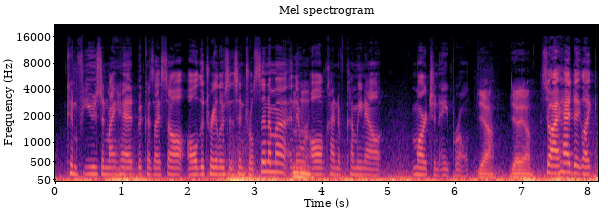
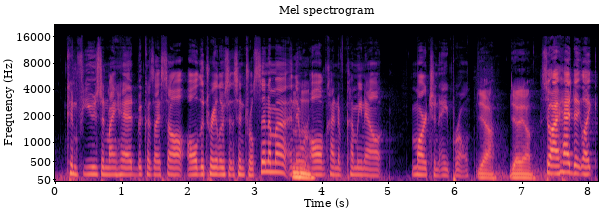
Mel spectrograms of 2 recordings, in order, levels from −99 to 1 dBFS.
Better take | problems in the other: second | low rumble; faint; throughout; 20 dB below the speech

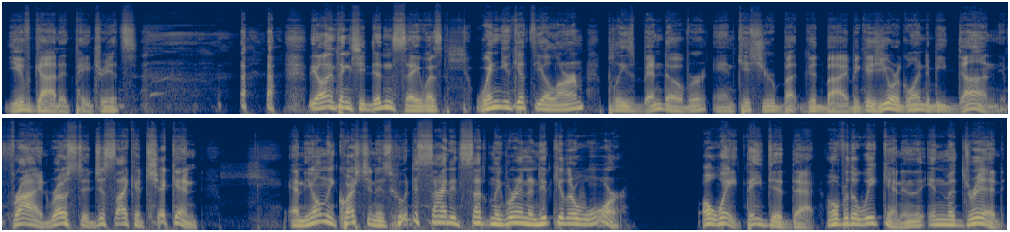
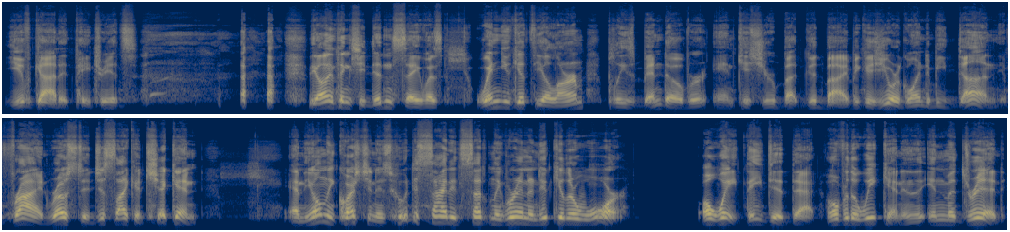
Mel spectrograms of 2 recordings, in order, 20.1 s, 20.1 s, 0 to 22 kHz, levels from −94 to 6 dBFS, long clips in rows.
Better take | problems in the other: first | thin; very; fading below 350 Hz

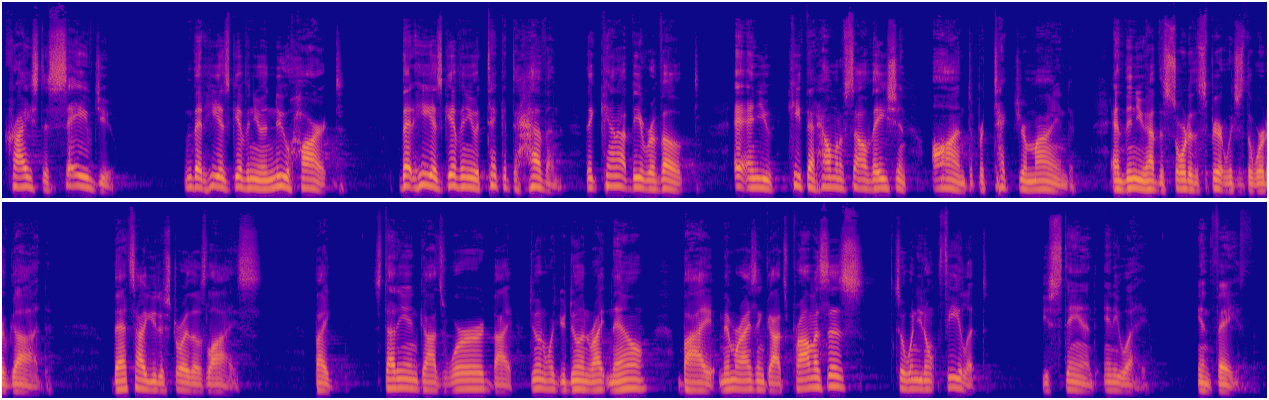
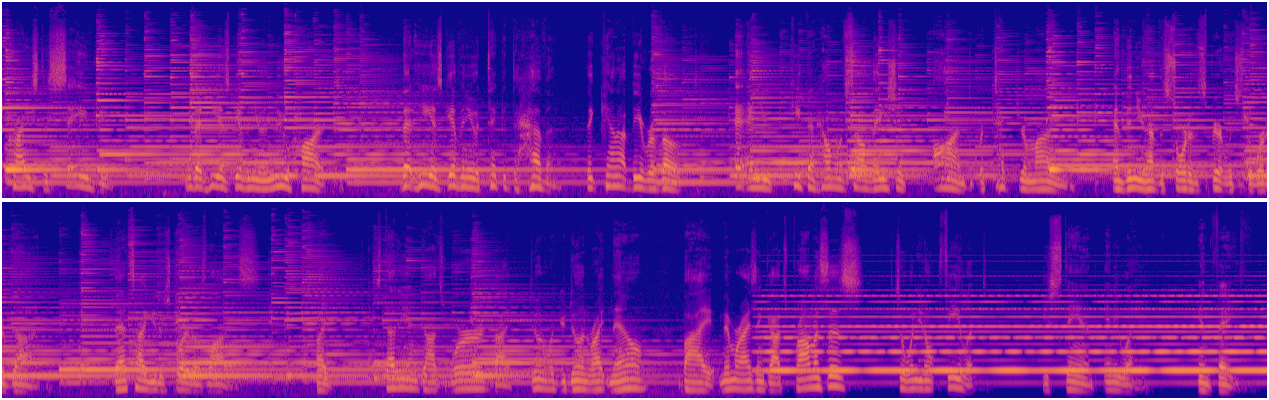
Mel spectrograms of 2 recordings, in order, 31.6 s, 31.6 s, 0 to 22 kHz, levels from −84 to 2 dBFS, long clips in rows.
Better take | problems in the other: first | background music; very loud; throughout; 2 dB above the speech

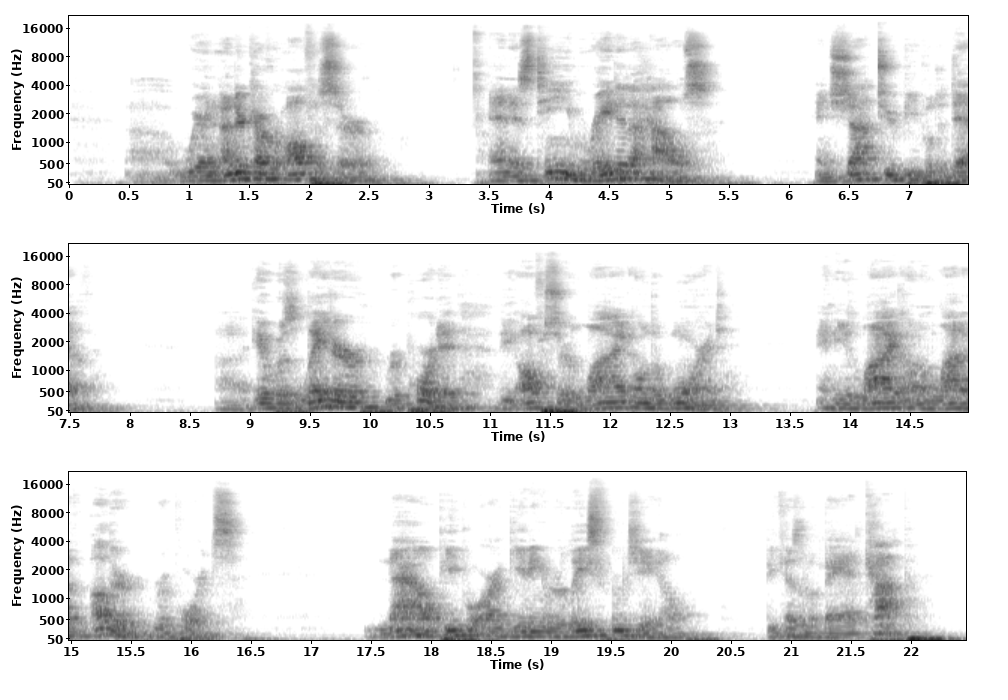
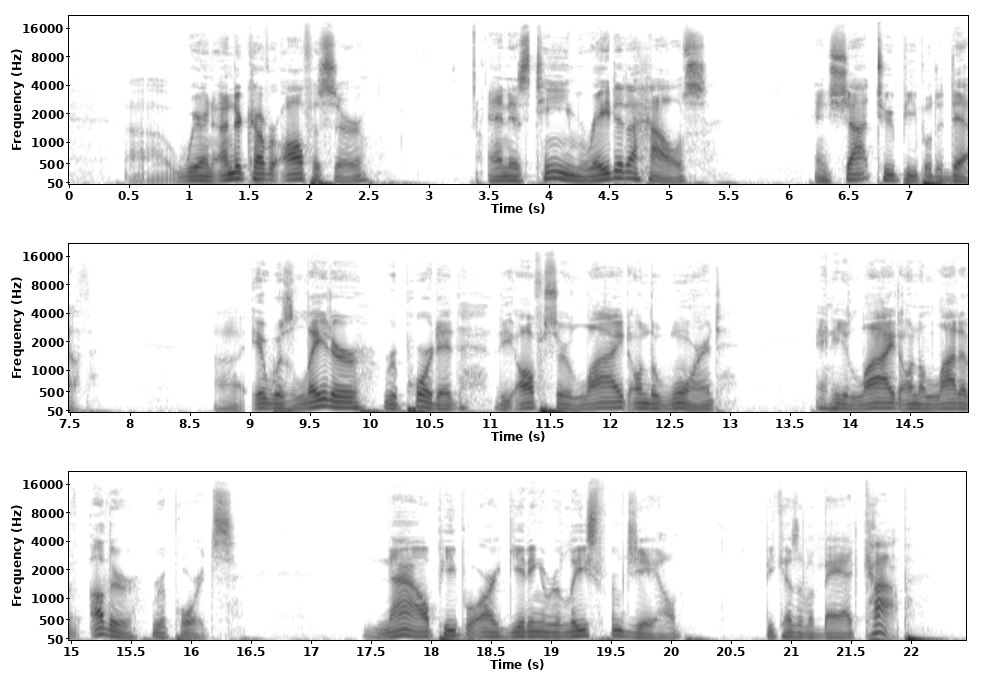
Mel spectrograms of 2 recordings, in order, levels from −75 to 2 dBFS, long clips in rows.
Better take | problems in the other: second | off-mic speech; far // room echo; slight; dies away in 0.5 s

